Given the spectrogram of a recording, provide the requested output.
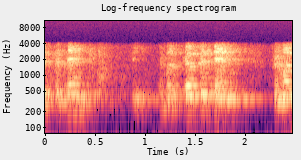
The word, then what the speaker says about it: Pétain: fue el mariscal Pétain, es Pétain, se escribe Pétain, pero dice Pétain, ¿sí?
